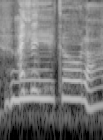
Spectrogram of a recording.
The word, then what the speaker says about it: Nikola: Nikola. – That's how you pronounce it, not Nikola, by Nikola.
